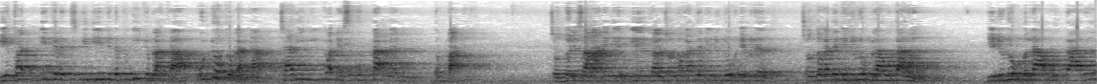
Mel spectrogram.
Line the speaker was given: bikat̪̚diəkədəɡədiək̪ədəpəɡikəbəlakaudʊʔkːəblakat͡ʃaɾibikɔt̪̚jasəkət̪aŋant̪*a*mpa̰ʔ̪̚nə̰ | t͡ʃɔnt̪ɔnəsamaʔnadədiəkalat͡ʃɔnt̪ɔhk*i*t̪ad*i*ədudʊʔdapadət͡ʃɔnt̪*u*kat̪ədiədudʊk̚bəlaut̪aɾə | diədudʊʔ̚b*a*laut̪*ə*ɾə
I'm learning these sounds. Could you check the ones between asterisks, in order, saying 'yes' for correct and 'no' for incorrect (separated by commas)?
no, no, yes, no, no, no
